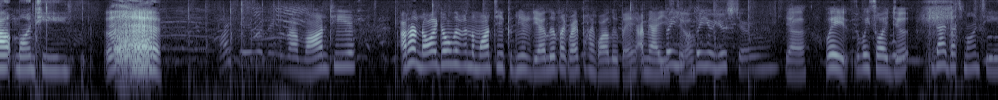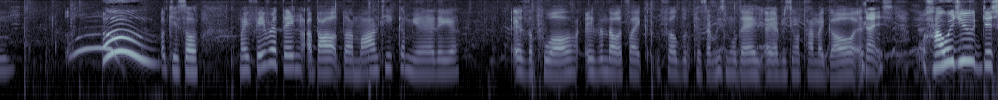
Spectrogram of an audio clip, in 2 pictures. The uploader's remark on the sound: Walking around a diwali party with a laptop+microphone just for this episode!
